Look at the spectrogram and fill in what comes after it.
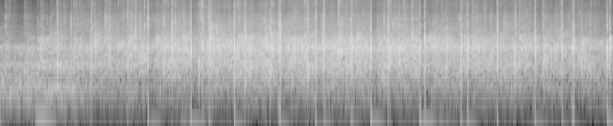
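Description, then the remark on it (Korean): Sustained audience applause, a dense, steady wash of many hands clapping at even loudness for several seconds, with no voices standing out. “이제 박수 치는 것도 제가 따로 조용히 대접을 안할 겁니다.”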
